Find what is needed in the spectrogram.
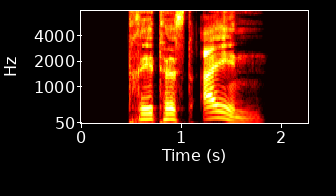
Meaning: second-person singular subjunctive I of eintreten
- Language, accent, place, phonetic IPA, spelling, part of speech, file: German, Germany, Berlin, [ˌtʁeːtəst ˈaɪ̯n], tretest ein, verb, De-tretest ein.ogg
